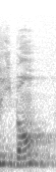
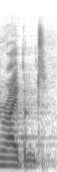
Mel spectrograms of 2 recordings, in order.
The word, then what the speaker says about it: Ribant: So mine is actually pronounced Ribant in French, but generally, when it's an English speaker, it's more like Ribant.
